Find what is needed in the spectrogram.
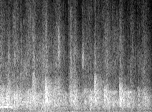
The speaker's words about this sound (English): If you would, let's give DJ a round of applause and Lola as well.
